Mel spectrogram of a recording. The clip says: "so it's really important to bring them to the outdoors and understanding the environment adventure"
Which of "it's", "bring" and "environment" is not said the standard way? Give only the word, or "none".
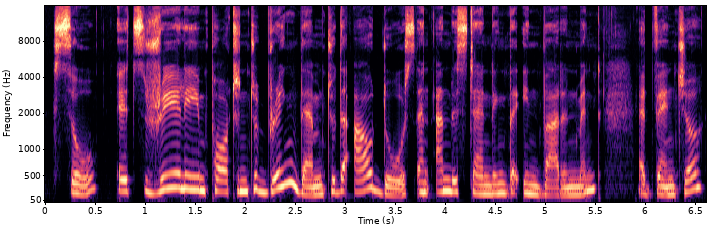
none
